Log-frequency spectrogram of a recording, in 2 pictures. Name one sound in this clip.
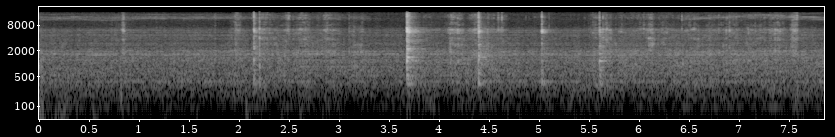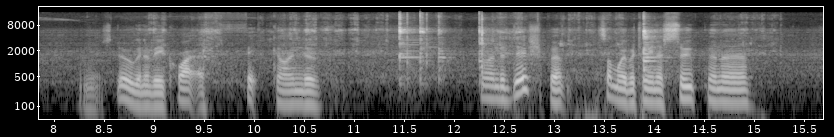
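A metal spoon scrapes and clinks against a saucepan.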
